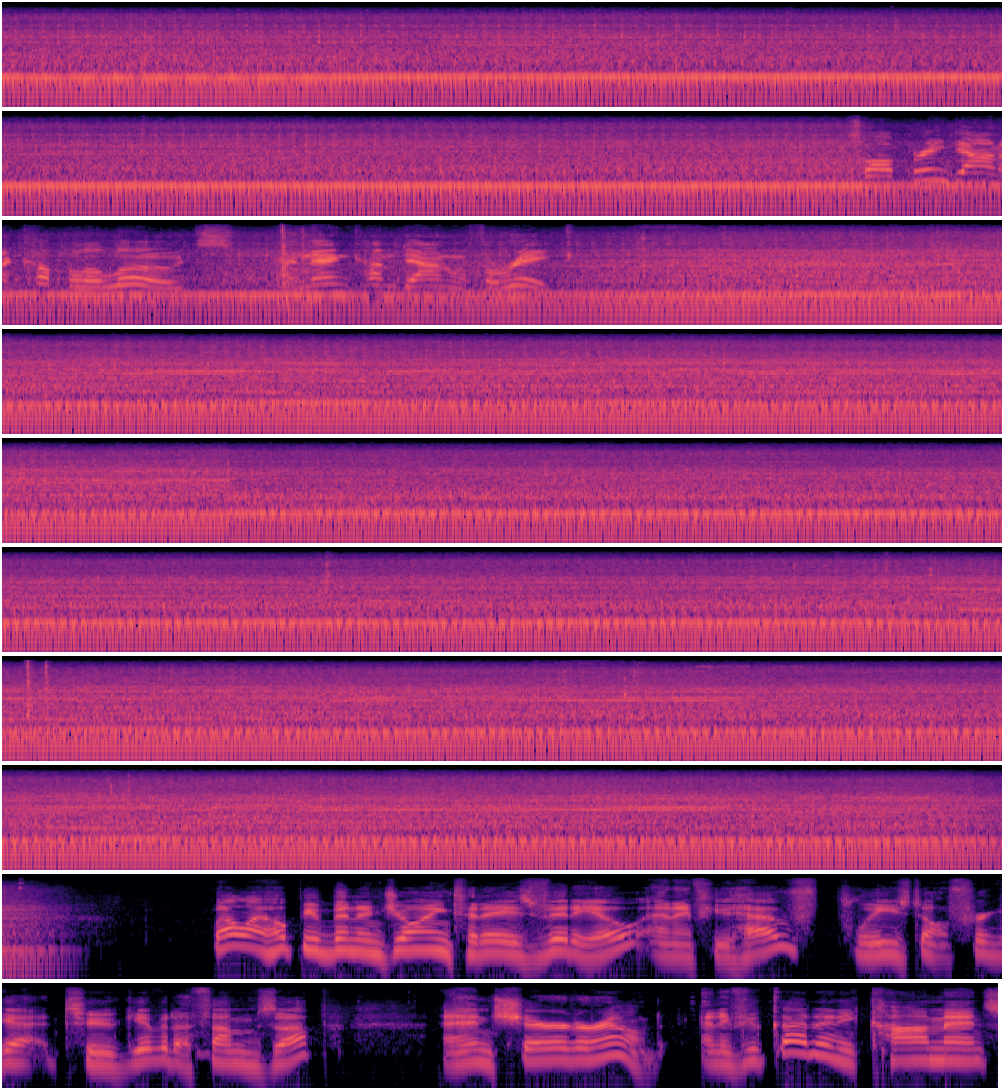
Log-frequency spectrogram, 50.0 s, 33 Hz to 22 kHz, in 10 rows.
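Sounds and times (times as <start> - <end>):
tractor diesel engine running: 0.0 - 40.6, 44.9 - 47.4.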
